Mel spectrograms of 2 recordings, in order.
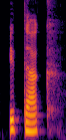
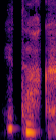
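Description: First: Said in the usual way. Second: Softer whispered repeat; whispering. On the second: Acted. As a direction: trail off into a whisper.

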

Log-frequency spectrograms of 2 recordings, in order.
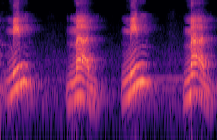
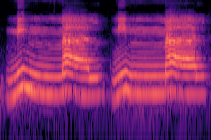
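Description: First: "من" and "مال" said apart, "من" lifted, "مال" falling; separated example. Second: "ميم مال" as "mimmm-maal" with a long hummed m; merged into meem. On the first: Teacher drills students word by word, separated example. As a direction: split it in two, raised "من", then a falling "مال". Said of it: "هل نطقنا النون؟". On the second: Teacher leads students saying it along, long held meem ghunna. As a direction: hold the doubled m, then draw out "مال". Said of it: "قولوا معي". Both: Shown as a demonstration.

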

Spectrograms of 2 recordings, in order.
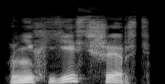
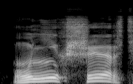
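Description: First: Slow, wondering question; hesitant question. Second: High, drawn-out enticing answer; enticing confirmation. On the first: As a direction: ask slowly, tempted but unsure. Девочка колеблется, переспрашивает. (медленно и неуверенно переспрашивая) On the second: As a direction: confirm it slowly, pitched well up, to tempt her. Раймонд с восторгом подтверждает, уговаривая. (заманчиво, нараспев, высоким тоном) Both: A narrator's reading.

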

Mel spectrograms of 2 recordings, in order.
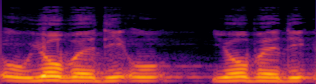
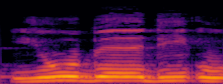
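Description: First: "يبدئ" said as yo-bedi, with a slack o; first syllable of "يبدئ" opened to yo instead of yu; wrong vowel on ya. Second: "يبدئ" said softly as yu-b-di with pure oo; full damma on ya. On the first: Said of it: "لا نقول يبدئ". (نطق "يبدئ" بضمة ناقصة تميل إلى o) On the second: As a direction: round the first vowel of "يبدئ" fully, bounce the ب. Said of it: "والمحافظة على ضم الياء". (نطق "يبدئ" بضمة خالصة وقلقلة الباء) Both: Shown as a demonstration.

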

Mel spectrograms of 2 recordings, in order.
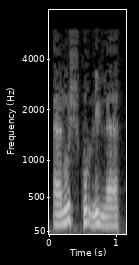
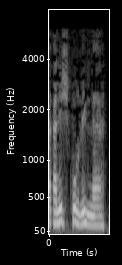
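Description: First: أن اشكر linked as anu-shkur; Qalun reading. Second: Said in the usual way. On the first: Shown as a demonstration. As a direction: damma on the nun of أن before اشكر. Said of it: "بضم أولى الساكنين وهو النون هكذا". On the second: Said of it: "قرأ قالون بضم أولى الساكنين".

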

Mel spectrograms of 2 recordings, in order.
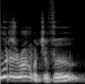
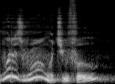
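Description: First: Much higher, incredulous repeat; preacher repeats his rebuke to the barber, pitched way up; retold outburst. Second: Put-on high, rising retort at the boy; preacher retells scolding his barber, high and incredulous; retold outburst. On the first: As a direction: hit it even higher, exasperated. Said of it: "That's like what I said". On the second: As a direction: snap it out high, in disbelief. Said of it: "I'm not exaggerating".

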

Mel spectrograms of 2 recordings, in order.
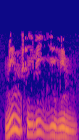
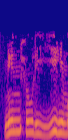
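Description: First: من حليهم said slowly with ḥi, a kasra on the ḥa and a doubled ya; kasra reading demo. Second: من حليهم said slowly with ḥu, a damma on the ḥa and a doubled ya; Hafs reading demo. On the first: Teacher demonstrating the second reading to students, slow. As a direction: draw out من حليهم as ḥiliyyihim, slow and clear. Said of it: "وقرئ بكسر الحاء للإتباع". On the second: Teacher showing students the Hafs reading, slow and careful. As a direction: spell out من حليهم as ḥuliyyihim, slow and deliberate. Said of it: "بضم الحاء والتشديد". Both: Shown as a demonstration.

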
